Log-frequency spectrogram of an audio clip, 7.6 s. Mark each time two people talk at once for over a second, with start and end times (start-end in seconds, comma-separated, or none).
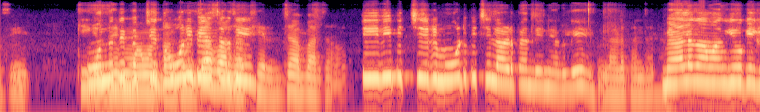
0.9-2.5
